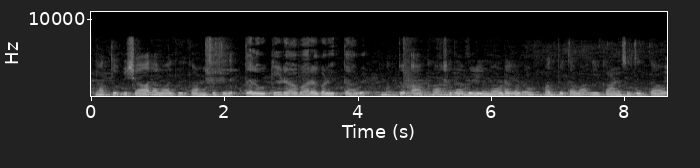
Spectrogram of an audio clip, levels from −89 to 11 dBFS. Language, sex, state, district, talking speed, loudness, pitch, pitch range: Kannada, female, Karnataka, Mysore, 90 wpm, -27 LUFS, 210 Hz, 200-225 Hz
